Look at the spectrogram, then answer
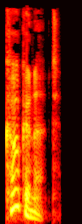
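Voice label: "cocoanut", English, British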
